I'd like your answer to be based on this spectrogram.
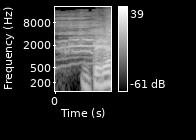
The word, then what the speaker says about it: Drenthe: is it Drenthe? – Drenthe. – How do you say that one? Oh, Drenthe. Okay.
